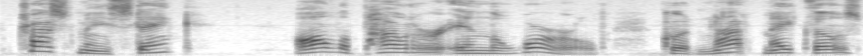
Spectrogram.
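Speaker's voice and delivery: high, quick bossy big-sister voice; a know-it-all sister teasing her brother; Judy's voice. Acted. Big sister scolding little brother about smell, high and bossy. Judy speaking in story.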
